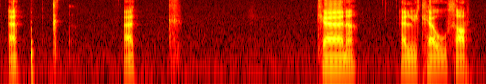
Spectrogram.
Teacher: the kaf touches the roof of the mouth, a little bit touches the bone of the roof of the mouth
